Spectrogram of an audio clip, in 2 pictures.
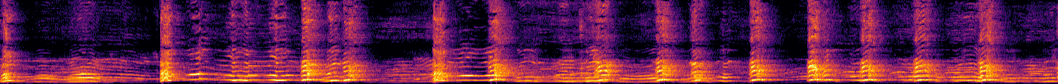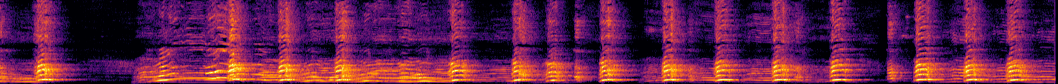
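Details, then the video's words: Several Siberian Huskies howl together in overlapping, wavering, yodel-like cries that rise and fall, broken by short sharp yips and barks, with a brief pause near the middle before the chorus resumes. "Siberian Huskies Howling!"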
